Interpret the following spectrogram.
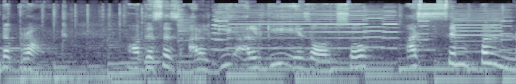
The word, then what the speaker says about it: algae: these two are mosses and alky learn to pronounce this word this is algae mosses are small green seedless plants and where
